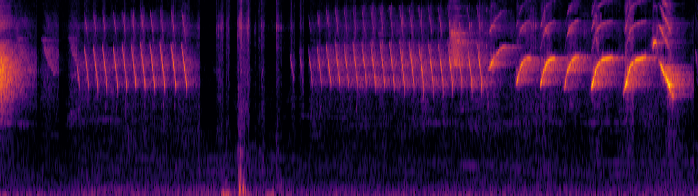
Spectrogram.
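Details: Canary song for baiting other canaries into song: a fast buzzy trill, a sharp click, another long rolling trill, then loud rising-falling whistled sweeps at the end over faint background hum.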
